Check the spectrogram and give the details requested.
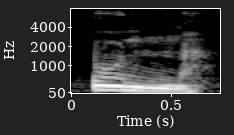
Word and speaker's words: un: a bit different which in French you say un but in French it is uh which is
